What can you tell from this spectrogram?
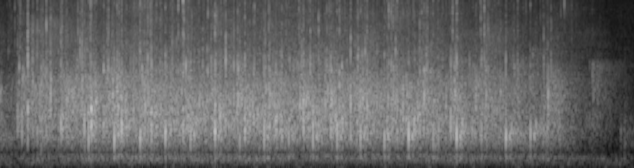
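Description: Audience applauding: many people clapping, starting all at once and dying away after about five and a half seconds.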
